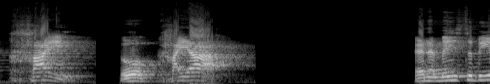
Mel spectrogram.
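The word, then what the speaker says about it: חיה: Another Hebrew word is pronounced Chay or Chaya, and it means to be alive, to live, living, to have life, and to sustain life. So this is word in Hebrew for life is Chaya or Hay.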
